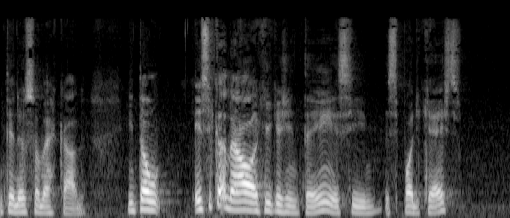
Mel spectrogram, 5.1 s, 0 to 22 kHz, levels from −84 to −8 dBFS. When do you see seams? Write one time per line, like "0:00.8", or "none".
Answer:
0:01.2
0:03.8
